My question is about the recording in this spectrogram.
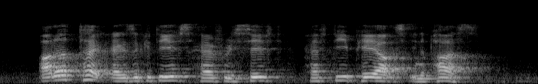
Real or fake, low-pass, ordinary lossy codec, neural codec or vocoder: fake; 7.2 kHz; Opus, 24 kbps; autoencoder, 48 kHz, 128 numbers a frame, DAC-VAE, trained on Japanese speech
